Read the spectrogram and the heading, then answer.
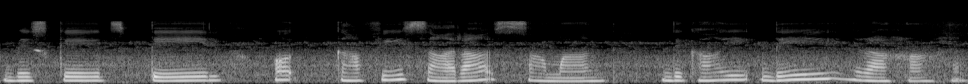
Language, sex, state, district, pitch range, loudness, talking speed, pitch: Hindi, female, Madhya Pradesh, Umaria, 170-200 Hz, -16 LUFS, 60 wpm, 180 Hz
